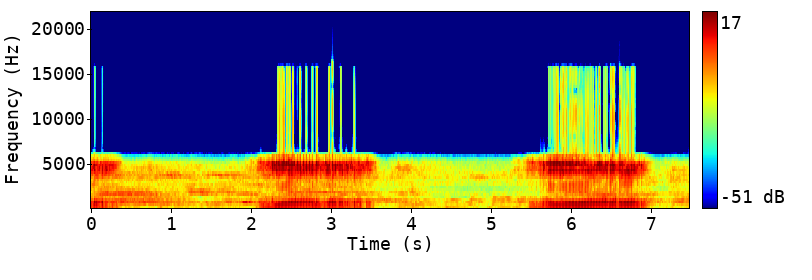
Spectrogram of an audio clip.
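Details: Two loud, rough, rattling snores with background music; snoring.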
